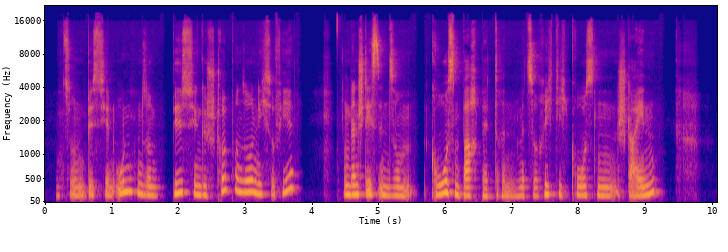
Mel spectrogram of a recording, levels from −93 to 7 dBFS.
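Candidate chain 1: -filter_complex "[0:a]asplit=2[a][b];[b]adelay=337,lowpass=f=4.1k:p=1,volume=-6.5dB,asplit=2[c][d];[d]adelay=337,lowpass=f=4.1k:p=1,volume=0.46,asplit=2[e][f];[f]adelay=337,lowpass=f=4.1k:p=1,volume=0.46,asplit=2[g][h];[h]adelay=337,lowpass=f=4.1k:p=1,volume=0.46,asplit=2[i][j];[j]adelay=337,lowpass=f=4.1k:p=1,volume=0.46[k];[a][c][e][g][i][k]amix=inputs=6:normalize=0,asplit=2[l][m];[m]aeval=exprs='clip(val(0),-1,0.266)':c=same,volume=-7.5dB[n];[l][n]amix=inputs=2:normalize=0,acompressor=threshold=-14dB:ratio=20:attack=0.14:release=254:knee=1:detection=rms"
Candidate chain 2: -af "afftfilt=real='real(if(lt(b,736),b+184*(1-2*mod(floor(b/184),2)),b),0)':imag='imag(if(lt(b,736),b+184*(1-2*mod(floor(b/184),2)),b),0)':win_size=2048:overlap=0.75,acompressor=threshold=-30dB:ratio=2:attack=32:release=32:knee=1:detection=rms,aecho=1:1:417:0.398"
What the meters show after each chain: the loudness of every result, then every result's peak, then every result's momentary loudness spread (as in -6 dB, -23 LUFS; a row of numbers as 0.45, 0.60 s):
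-23.0, -23.0 LUFS; -12.0, -9.0 dBFS; 4, 9 LU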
